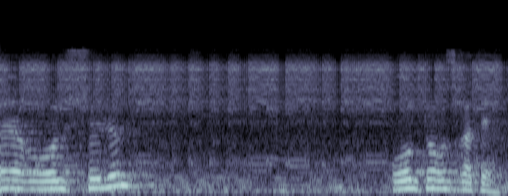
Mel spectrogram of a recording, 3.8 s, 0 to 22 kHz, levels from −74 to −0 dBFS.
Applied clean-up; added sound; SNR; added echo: none; Guitar; 9 dB; none.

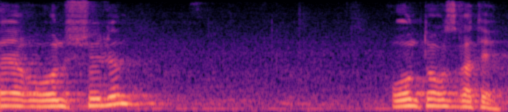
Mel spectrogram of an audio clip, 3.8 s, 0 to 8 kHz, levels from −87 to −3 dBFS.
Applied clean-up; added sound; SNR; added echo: none; none; none; none.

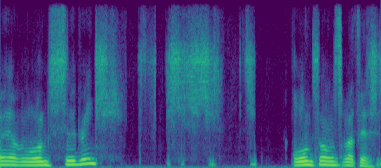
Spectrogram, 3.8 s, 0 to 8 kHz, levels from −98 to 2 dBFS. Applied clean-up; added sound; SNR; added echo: neural diffusion model UNIVERSE++.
